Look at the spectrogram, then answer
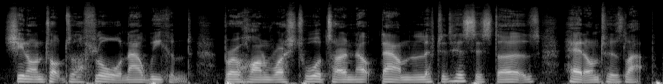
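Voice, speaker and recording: A man's voice: medium pitch, flat delivery, moderate pace. A man reading scripted audiobook narration for a fan fiction adventure story.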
